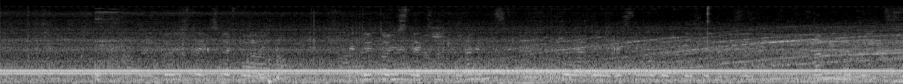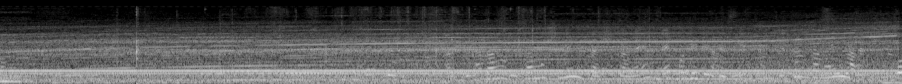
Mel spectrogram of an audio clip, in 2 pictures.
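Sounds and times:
high hum: 0.0 - 18.0
jet engine spooling up: 1.7 - 18.0.

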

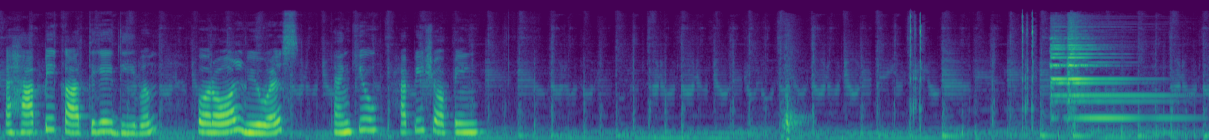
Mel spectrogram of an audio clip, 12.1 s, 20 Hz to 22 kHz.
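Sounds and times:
background music: 0.0 - 12.0
bright bell chime: 10.5 - 12.0.

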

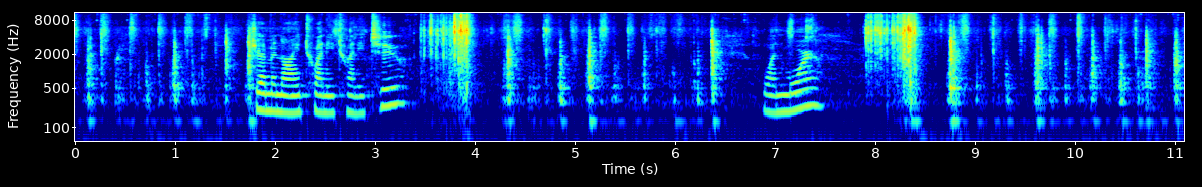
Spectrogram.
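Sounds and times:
cards being shuffled: 3.4 - 6.3, 7.9 - 10.6.

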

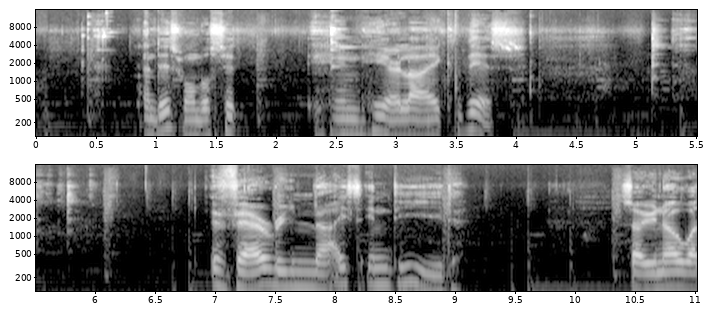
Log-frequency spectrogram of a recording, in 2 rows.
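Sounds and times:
quiet background music: 0.0 - 11.0
light metallic clinks: 0.3 - 1.0, 2.3 - 2.8, 5.1 - 6.2.

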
